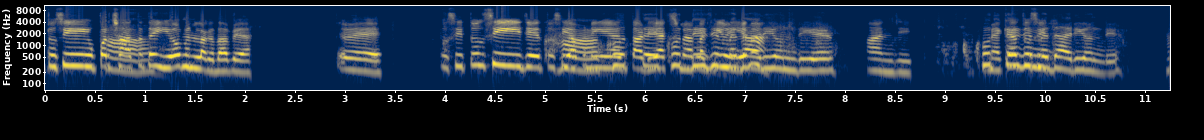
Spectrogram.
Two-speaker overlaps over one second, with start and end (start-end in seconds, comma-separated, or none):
5.2-7.2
